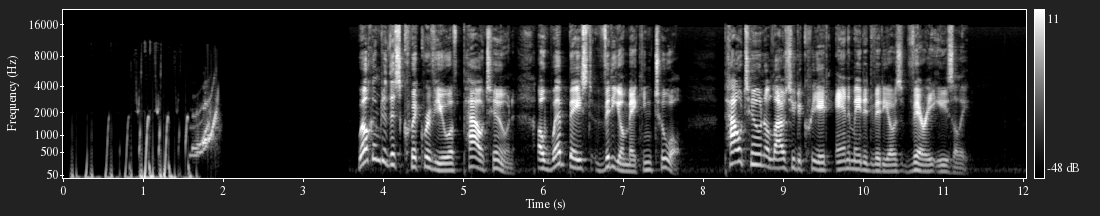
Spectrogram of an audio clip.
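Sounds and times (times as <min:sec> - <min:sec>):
rising pitch sweep: 0:00.5 - 0:02.0.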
